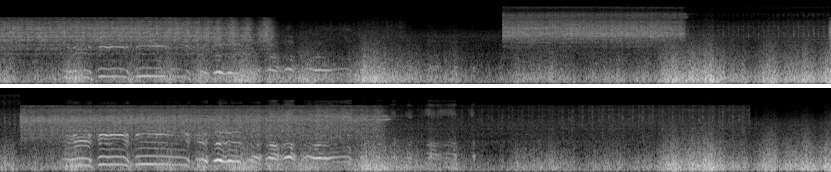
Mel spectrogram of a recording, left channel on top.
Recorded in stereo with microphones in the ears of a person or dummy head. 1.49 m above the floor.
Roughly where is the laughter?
Right.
